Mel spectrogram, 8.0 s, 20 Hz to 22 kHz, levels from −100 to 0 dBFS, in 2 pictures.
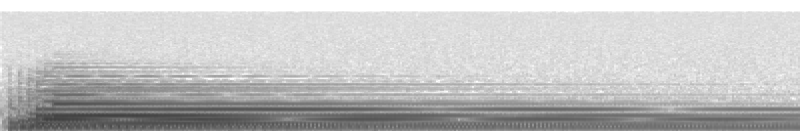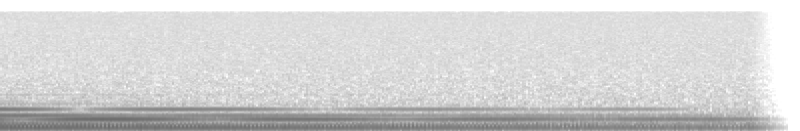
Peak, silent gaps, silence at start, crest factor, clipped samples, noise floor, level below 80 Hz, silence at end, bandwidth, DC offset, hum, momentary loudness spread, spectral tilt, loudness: -16 dBFS; none; 0 s; 18 dB; under 0.1%; -55 dBFS; -64 dBFS; 0.25 s; 16 kHz; under 0.1%; none; 25 LU; -8.5 dB/octave; -33 LUFS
